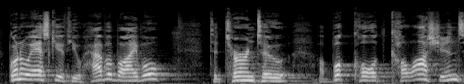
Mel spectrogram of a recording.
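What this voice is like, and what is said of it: American accent. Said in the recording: “my accent ... I come from that faraway country called the USA ... I hope that my accent doesn't prove a barrier to your understanding”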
